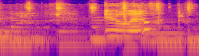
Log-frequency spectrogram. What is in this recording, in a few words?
uwu anime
